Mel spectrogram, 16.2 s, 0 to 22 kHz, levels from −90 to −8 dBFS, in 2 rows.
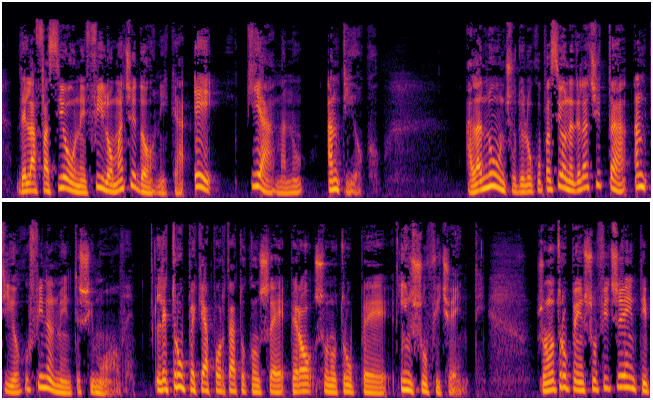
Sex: male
